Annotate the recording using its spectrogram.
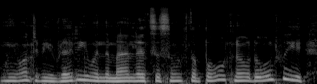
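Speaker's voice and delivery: put-on Irish accent. Imitating an actor telling her kids to get off the boat: put-on Irish accent. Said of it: "she's talking to her kids in Irish".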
